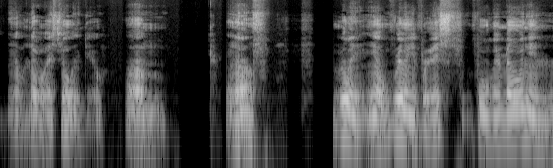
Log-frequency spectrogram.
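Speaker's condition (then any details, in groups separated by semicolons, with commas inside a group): ALS; progressive muscle weakness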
